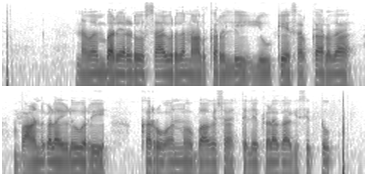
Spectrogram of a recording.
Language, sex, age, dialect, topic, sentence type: Kannada, male, 18-24, Mysore Kannada, banking, statement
